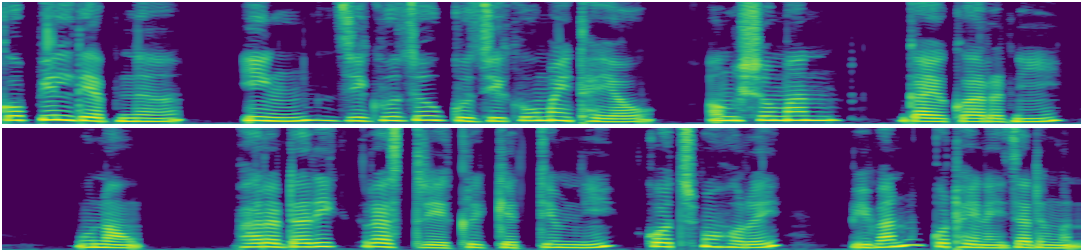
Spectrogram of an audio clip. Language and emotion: Bodo, neutral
